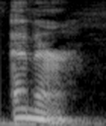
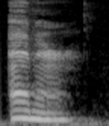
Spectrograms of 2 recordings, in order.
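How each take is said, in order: No difference in how they are said.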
